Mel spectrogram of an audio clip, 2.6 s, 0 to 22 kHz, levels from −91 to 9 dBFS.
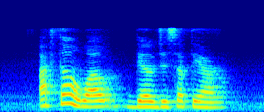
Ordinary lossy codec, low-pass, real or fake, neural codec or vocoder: none; none; fake; codec, 16 kHz, 0.5 kbps, FunCodec, trained on LibriTTS, 25 frames a second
